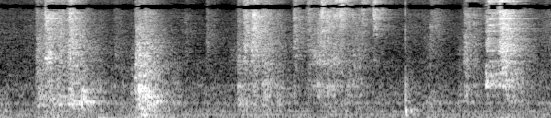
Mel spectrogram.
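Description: Soft clatter of kitchenware being moved about in an under-counter kitchen cabinet, with one sharp click about three seconds in.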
